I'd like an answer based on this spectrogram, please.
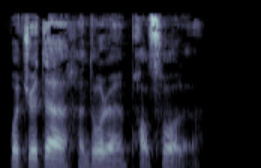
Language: Chinese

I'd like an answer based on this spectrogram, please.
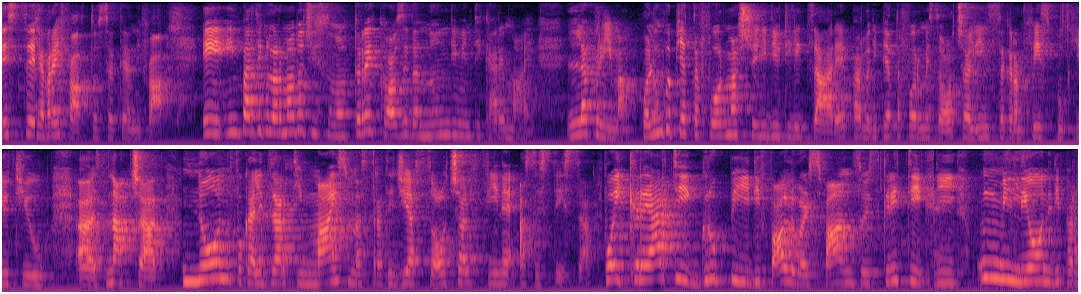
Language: Italian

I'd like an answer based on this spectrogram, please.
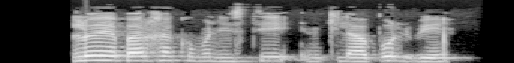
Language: Pashto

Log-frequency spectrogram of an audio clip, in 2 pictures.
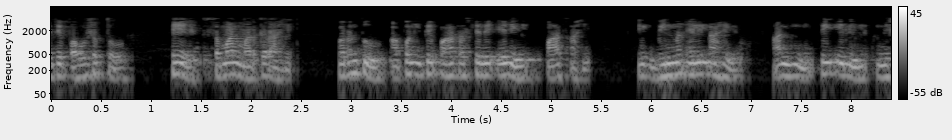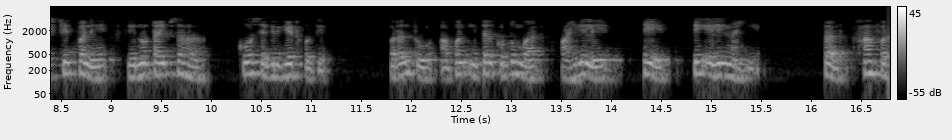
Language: Marathi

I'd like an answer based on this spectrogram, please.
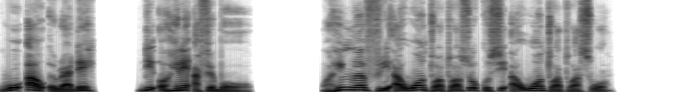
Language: Akan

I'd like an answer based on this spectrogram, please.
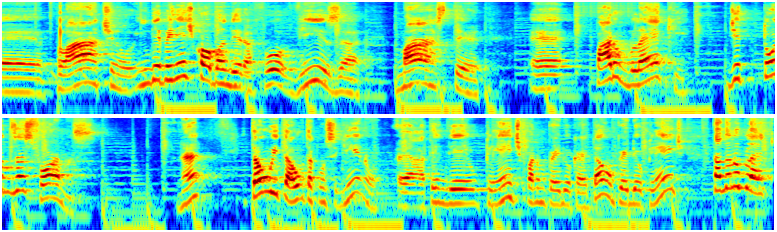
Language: Portuguese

